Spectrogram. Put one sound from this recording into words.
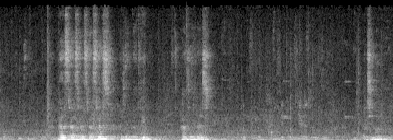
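A band with horns plays softly behind the singing.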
